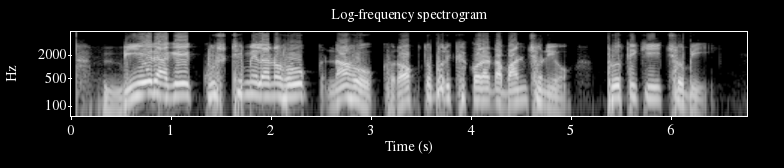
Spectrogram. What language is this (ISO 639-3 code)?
ben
